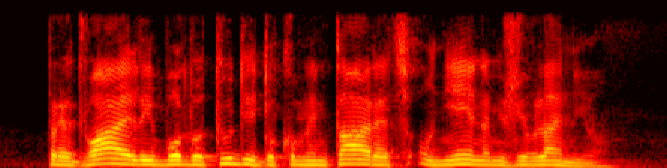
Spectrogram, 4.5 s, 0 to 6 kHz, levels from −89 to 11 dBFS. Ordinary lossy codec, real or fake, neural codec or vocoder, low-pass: none; fake; codec, 44.1 kHz, 2.6 kbps, SNAC; 5.4 kHz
